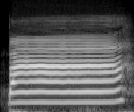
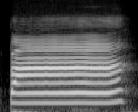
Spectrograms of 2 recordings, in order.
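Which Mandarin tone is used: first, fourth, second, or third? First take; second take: first; first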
